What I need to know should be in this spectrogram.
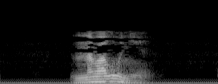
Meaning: new moon
- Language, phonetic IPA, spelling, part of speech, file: Russian, [nəvɐˈɫunʲɪje], новолуние, noun, Ru-новолуние.ogg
